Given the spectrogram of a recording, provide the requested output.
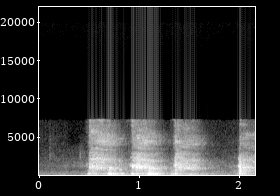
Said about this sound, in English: I have coughed several times and I keep muting it just before I do. I couldn't mute in time. I was like, oh shit.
